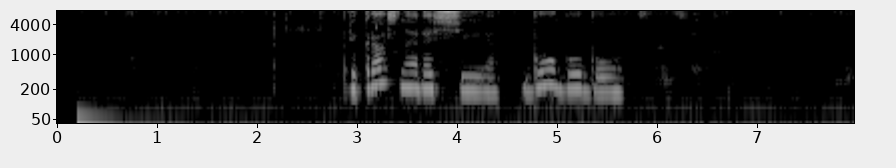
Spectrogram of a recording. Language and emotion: Russian, sad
